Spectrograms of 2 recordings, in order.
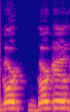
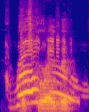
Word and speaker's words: Grogu: That's For the record, for the record, Baby Yoda, Gorgu, he was the number 1 on the list. Grogu. It's Grogu.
